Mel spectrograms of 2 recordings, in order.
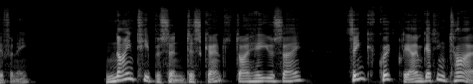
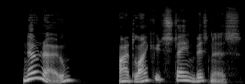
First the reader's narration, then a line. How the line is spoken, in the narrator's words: said Tiffany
